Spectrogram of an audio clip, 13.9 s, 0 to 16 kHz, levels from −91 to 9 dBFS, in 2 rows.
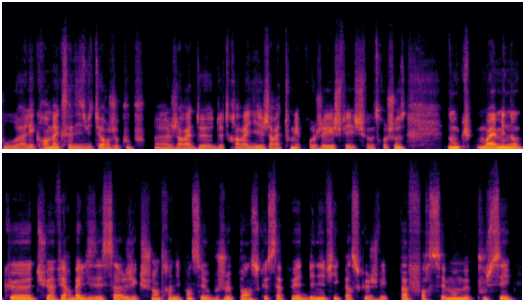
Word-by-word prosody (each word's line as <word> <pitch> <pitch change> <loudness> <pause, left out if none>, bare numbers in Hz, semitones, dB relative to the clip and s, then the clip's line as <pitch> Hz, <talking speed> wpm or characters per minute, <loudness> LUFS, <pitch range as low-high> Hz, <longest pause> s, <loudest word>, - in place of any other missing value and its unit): ou, 105 -1 -5
allez, 100 -1 -3
grand 105 +1 -1
max 115 +1 +2
à 110 - -2
18:00, 105 +4 -2
je 105 -1 -5
coupe, 115 +4 -9 0.3
heu, 100 -2 -5
j'arrête 100 0 -2
de 100 -2 -4
de 100 0 -7
travailler, 100 +2 -2
j'arrête 100 -1 -1
tous - - -10
mes 105 - +1
projets, 105 +2 -3
et 105 - +1
je - - -1
fais - - -4
je - - -1
fais - - -11
autre 110 - -8
chose». 130 +3 0 0.6
Donc, 115 0 +5
mouais, 130 +4 +7
maintenant 130 +2 +7
que 130 -2 +3
tu 125 -1 -2
as 110 - 0
verbalisé, 115 -1 +1
ça, 140 +6 0
j'ai 115 -6 -1
que - - -8
je - - -3
suis 115 - -3
en 110 - +2
train 120 +3 -3
d'y 115 -2 +1
penser, 115 +3 -2
ou 110 -4 -3
je 115 +3 0
pense 145 +7 -1
que 110 - -6
ça 110 0 -2
peut 120 - -4
être 115 -2 +2
bénéfique 115 +3 +1
parce 105 0 -1
que 110 - -5
je 105 +2 -7
vais 100 -1 -6
pas 125 -1 +1
forcément 115 -2 0
me 110 -3 +2
pousser 125 +3 0
115 Hz, 240 wpm, -23 LUFS, 105-120 Hz, 0.6 s, mouais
